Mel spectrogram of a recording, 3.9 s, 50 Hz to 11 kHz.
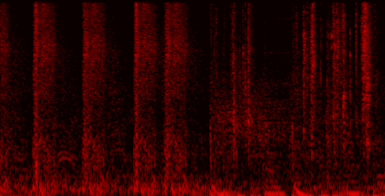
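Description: Shotgun blasts in Black Ops 3 Zombies on a Bendy and the Ink Machine map: loud, booming shots fired in quick succession about every half second, dense and close, over continuous game noise.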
